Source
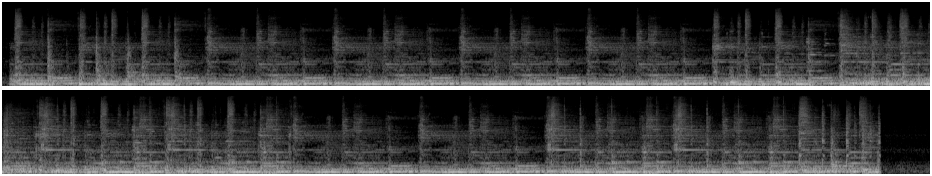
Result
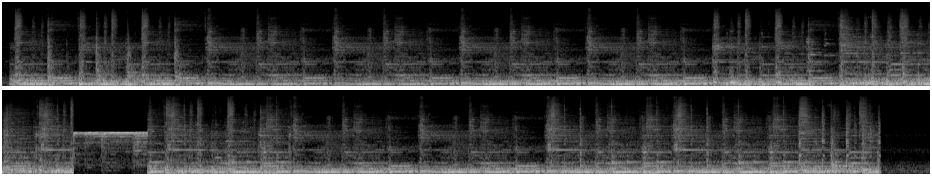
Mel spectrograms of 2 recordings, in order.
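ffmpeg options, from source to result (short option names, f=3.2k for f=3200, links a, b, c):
-filter_complex "[0:a]asettb=1/sr,asplit=3[a][b][c];[a]atrim=end=2.304[d];[b]atrim=start=2.3:end=4.51,asetpts=PTS-STARTPTS,afade=t=in:d=0.004:c=qsin,afade=t=out:st=2.206:d=0.004:c=qsin,equalizer=f=180:w=1.5:g=-11[e];[c]atrim=start=4.506[f];[d][e]acrossfade=d=0.004:c1=hsin:c2=qsin[g];[g][f]acrossfade=d=0.004:c1=qsin:c2=hsin,asettb=1/sr,asplit=3[h][i][j];[h]atrim=end=9.994[k];[i]atrim=start=9.99:end=10.74,asetpts=PTS-STARTPTS,afade=t=in:d=0.004:c=qsin,afade=t=out:st=0.746:d=0.004:c=qsin,lowpass=f=2.4k:t=q:w=0.5098,lowpass=f=2.4k:t=q:w=0.6013,lowpass=f=2.4k:t=q:w=0.9,lowpass=f=2.4k:t=q:w=2.563,afreqshift=-2800[l];[j]atrim=start=10.736[m];[k][l]acrossfade=d=0.004:c1=hsin:c2=qsin[n];[n][m]acrossfade=d=0.004:c1=qsin:c2=hsin"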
